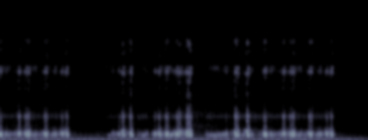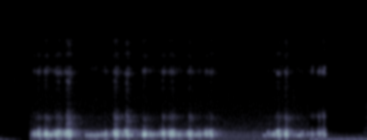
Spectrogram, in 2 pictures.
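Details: Wood frogs (Lithobates sylvaticus) chorus in mid-March at a vernal pool on Moose Hill Farm, giving quick, duck-like clucking bursts in rapid, overlapping runs.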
